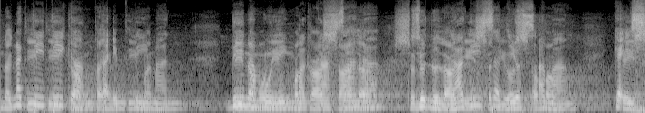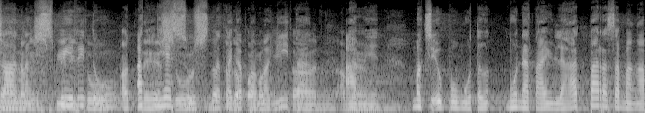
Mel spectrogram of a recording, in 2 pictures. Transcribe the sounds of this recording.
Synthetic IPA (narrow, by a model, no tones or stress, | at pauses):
nɐɡ̚t̪it̪ikaŋtt̪ɐʔɪmt̪iːman | d̪ɪnɐmmʊlɪŋmmɐɡkːasaːlasʊnod̪laːɡɪsɐd̪josʔɐmmaŋ | kɐʔʔɪsanɐŋɪspiɾɪt̪otʔɐnɪhɛsusnɐt̪ɐɡapɐmmɐɡiːt̪anʔamɪn | mɐɡ̥̚sɪʔʊpu | muːnɐt̪aːjoŋlɐhat̪̚paːɾɐsɐmɐŋa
